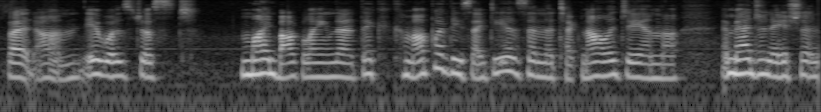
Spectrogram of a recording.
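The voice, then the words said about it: Strained, fading voice. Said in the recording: “I'm losing my voice because it's so hot in here.”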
